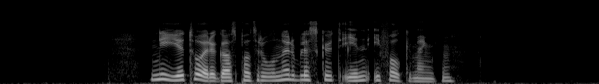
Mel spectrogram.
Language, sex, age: Norwegian, female, 48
